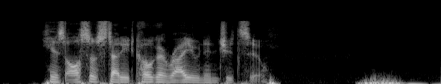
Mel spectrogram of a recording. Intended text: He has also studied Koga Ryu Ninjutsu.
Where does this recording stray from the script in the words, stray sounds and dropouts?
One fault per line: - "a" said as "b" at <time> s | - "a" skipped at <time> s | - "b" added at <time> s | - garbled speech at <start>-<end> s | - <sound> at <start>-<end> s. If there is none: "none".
none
